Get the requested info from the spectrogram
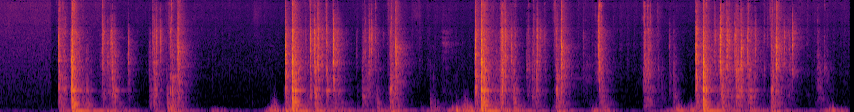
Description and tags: Sound of a door opening and closing several times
